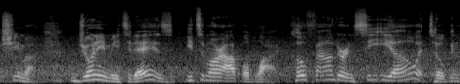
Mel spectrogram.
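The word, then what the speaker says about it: Itamar Apelblat: And thanks for pronouncing my name exactly how it sounds.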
